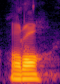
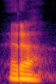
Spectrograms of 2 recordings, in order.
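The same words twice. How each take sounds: First: The r sound is heavy and emphatic. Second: The r sound is light and plain. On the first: The speaker calls it right. "le ra, il est emphatique" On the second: The speaker calls it wrong. "et pas ra"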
